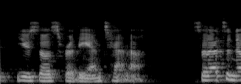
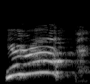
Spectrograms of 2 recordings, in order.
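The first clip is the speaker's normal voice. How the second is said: much higher, louder cheering bug voice; cheering parent bug; 13 semitones higher, 3 dB louder, slower than usual. Acted. Parent bug cheers the baby flying, high and excited. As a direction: cheer the little one through its first flight.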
